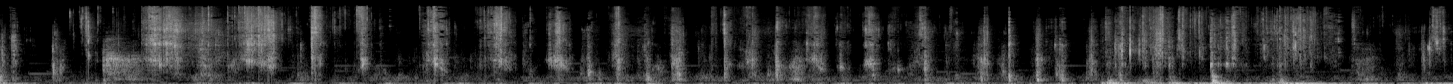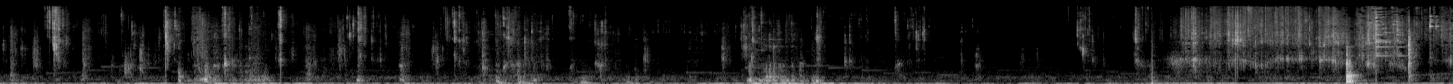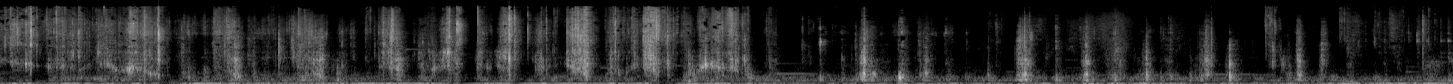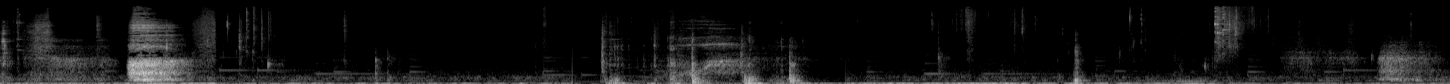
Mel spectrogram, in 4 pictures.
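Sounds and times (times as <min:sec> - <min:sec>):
crunching fried shrimp: 0:00.0 - 0:24.4, 0:25.1 - 0:43.9.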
